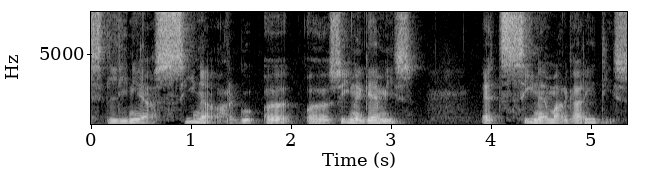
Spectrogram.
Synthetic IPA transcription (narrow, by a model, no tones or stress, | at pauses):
st̪linja̰sn | sinəɡemis | ɛt̪sinəma̰ɾɡaɾit̪ʰis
